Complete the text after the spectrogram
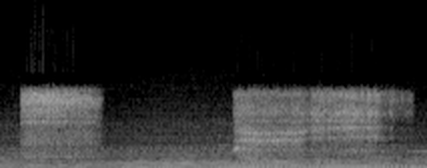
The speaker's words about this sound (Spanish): Empezamos por los pies, hagamos tres respiraciones así de ola, que nos vaya hasta la cabeza la respiración.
